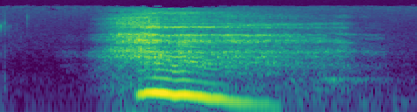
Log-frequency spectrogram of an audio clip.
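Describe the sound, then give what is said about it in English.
A group takes one big breath together during a morning talk: a long, voiced, sighing exhale of about a second that swells, then slowly fades, its tone sliding gently downward, with silence before and after. “Let's take a big breath together.”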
